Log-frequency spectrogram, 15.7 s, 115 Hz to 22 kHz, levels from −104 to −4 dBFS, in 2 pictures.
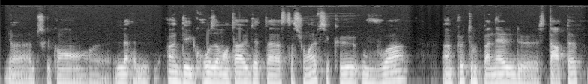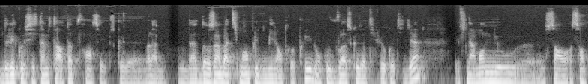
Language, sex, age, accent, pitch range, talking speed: French, male, 20-39, French, 95-115 Hz, 205 wpm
